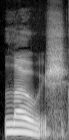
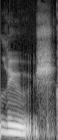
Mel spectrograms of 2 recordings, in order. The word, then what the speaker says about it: loge: So you're saying it's Loge. – Correct. – Not Luge.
